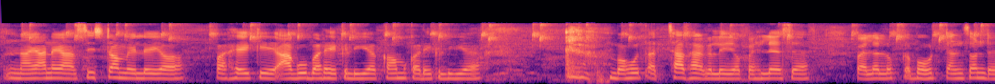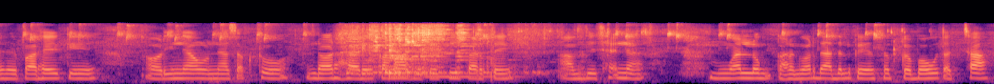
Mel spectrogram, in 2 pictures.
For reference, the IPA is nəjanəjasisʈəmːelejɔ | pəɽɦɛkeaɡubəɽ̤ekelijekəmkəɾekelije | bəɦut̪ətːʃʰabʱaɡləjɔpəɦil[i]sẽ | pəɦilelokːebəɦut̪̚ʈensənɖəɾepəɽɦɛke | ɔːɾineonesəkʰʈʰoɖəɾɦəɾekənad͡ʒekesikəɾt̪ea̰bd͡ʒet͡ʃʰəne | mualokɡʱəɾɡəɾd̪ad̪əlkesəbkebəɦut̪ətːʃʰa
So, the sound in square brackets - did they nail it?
no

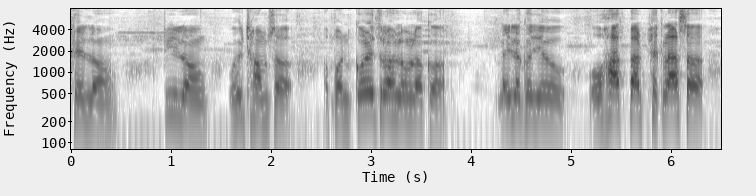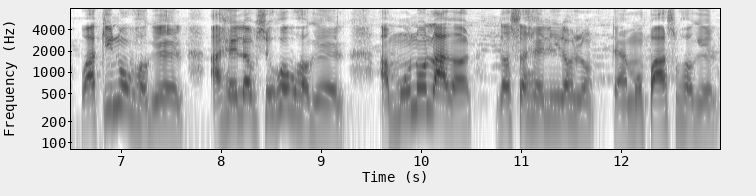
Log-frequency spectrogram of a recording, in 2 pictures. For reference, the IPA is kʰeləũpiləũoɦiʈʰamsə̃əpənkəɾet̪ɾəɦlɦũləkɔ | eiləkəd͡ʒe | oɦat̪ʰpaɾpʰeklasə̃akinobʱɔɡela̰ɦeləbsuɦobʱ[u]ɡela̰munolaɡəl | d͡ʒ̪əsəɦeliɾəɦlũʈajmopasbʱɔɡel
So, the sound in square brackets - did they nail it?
no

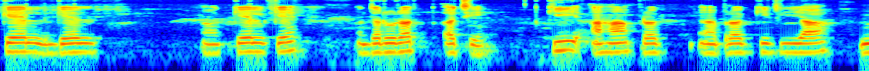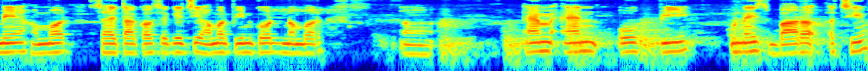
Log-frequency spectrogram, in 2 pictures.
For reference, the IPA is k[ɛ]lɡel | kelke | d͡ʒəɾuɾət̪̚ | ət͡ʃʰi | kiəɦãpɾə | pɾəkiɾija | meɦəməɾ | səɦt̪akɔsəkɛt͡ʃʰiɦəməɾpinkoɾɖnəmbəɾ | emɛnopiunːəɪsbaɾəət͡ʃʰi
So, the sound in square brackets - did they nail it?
no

